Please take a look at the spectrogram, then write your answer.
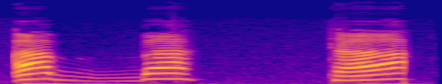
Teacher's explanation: با ادا کیږي د دواړو شونډانو د یو ځای کېدو څخه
